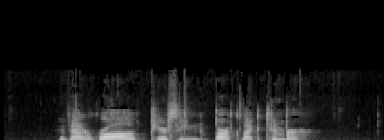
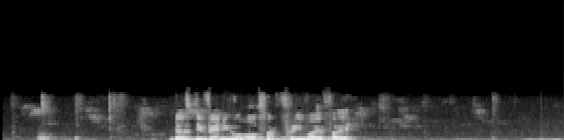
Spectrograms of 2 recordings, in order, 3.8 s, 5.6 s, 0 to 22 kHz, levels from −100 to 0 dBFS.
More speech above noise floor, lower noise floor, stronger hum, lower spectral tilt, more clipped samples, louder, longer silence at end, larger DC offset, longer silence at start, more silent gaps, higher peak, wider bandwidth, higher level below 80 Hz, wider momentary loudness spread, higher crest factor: first, 52 dB vs 43 dB; first, -81 dBFS vs -56 dBFS; neither; about the same, -7 dB/octave vs -7 dB/octave; neither; second, -29 LUFS vs -14 LUFS; first, 0.8 s vs 0.05 s; neither; first, 0.6 s vs 0.4 s; neither; second, -10 dBFS vs -2 dBFS; first, 10.5 kHz vs 7.4 kHz; second, -66 dBFS vs -54 dBFS; second, 13 LU vs 23 LU; about the same, 20 dB vs 16 dB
